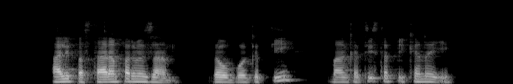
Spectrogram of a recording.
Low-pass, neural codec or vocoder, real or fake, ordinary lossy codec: none; none; real; none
